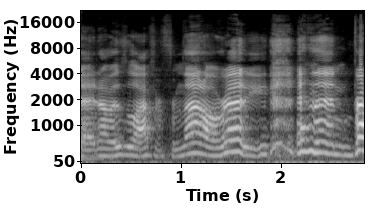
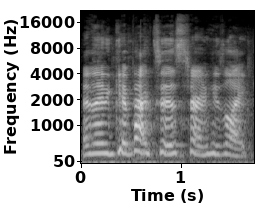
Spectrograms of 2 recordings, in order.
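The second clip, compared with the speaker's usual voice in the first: usual speaking voice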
